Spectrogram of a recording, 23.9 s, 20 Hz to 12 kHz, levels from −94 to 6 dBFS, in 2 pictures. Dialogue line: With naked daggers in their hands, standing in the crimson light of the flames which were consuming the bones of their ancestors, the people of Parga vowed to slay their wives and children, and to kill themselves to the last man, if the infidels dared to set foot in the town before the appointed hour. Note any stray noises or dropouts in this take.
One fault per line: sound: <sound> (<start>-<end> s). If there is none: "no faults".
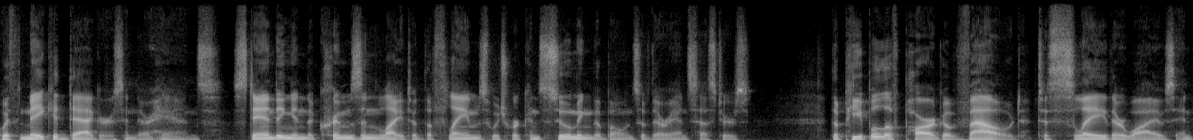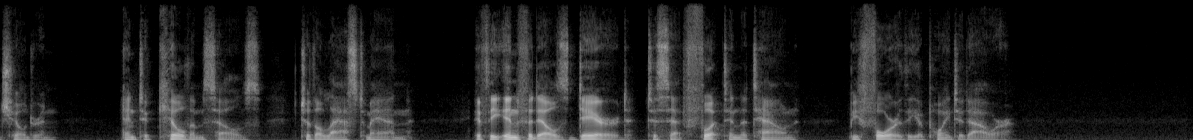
no faults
